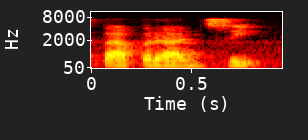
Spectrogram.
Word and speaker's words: paparazzi: Sometimes these they are called as paparazzi. When there is two Z, students, t sound has to be pronounced, not G, it is Z. Paparazzi.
